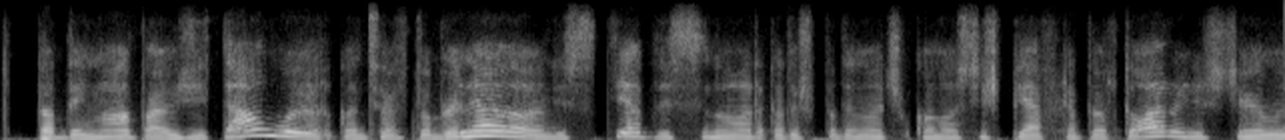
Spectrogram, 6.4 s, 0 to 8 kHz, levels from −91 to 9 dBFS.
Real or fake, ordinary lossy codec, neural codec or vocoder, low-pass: fake; Opus, 16 kbps; codec, 24 kHz, 0.9 kbps, WavTokenizer, medium music audio release; 7.2 kHz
